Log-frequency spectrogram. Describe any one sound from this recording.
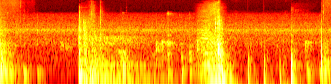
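A wooden chest lid thumps shut.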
